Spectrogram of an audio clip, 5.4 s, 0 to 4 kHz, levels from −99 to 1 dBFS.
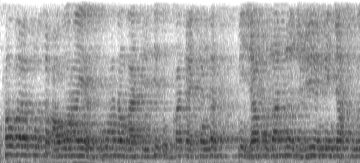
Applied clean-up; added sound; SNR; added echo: none; none; none; reverberation time 1.3 s.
